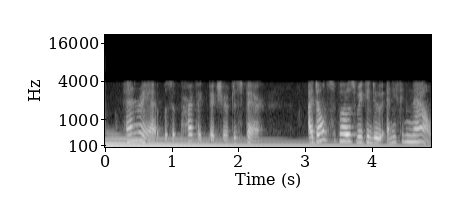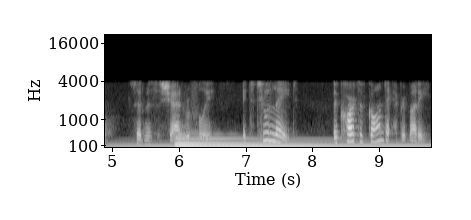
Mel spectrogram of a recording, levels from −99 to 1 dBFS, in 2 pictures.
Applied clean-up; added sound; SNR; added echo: none; Bass guitar; -3 dB; none.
